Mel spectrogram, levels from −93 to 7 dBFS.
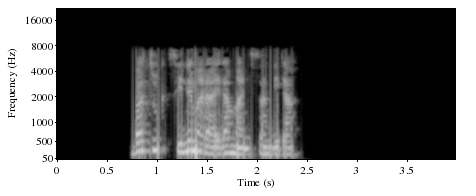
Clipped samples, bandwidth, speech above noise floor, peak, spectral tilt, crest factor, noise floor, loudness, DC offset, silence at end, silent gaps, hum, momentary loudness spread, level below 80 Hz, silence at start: under 0.1%; 7.8 kHz; over 75 dB; -2 dBFS; -5.5 dB/octave; 18 dB; under -90 dBFS; -16 LUFS; under 0.1%; 1.6 s; none; 50 Hz at -45 dBFS; 11 LU; -42 dBFS; 0.75 s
